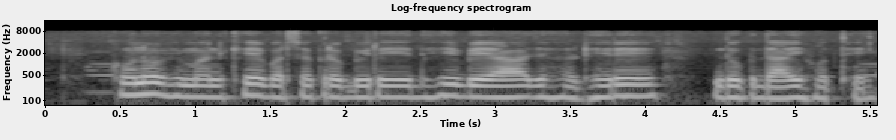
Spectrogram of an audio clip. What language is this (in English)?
Chhattisgarhi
